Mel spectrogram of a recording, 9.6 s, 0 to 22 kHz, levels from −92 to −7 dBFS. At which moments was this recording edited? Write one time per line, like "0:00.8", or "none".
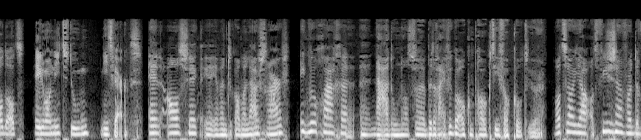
0:02.2
0:03.0
0:04.4
0:05.2
0:08.2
